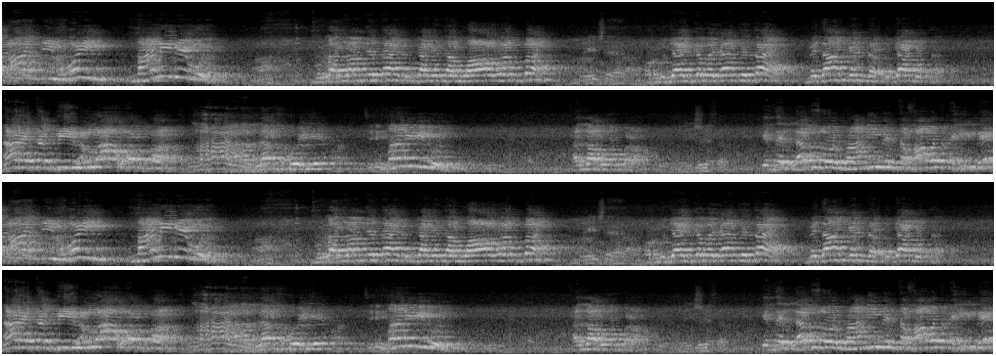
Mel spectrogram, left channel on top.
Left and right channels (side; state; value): both; identical; correlation 1.00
